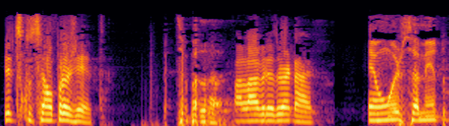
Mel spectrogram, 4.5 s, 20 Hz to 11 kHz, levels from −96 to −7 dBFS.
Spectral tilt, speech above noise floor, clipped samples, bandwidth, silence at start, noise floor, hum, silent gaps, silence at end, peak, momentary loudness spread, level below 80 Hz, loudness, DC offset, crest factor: -5.5 dB/octave; 35 dB; under 0.1%; 7.8 kHz; 0.05 s; -50 dBFS; none; none; 0 s; 0 dBFS; 11 LU; -42 dBFS; -15 LUFS; under 0.1%; 16 dB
